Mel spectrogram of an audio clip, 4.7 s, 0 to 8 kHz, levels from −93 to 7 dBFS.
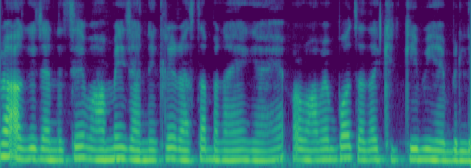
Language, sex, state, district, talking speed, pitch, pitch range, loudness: Hindi, female, Arunachal Pradesh, Lower Dibang Valley, 280 wpm, 170 Hz, 165-180 Hz, -20 LUFS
